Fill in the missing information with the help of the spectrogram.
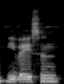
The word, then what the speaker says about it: Evason: Evason? – Evason.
